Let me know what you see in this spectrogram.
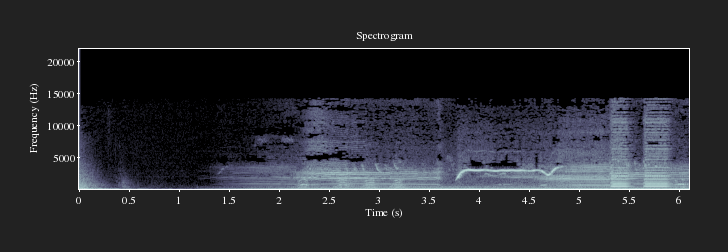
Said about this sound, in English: Excuse me, do you think you could park your sheep at the side of the road there?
